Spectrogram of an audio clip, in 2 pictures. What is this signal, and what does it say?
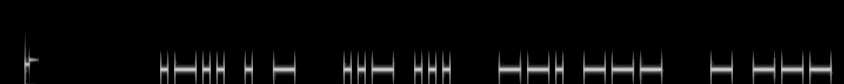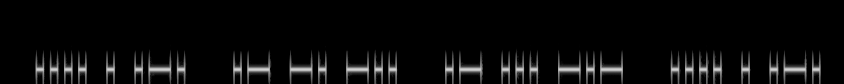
Morse code, heard as a keyed tone, about 17 wpm, 700 Hz. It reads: LET US GO TO HER AND ASK HER
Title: Sentences from Top 1100 Words 17wpm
